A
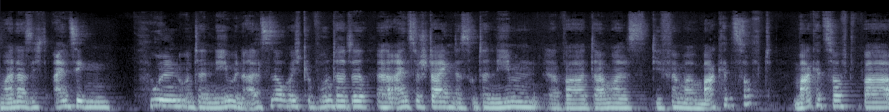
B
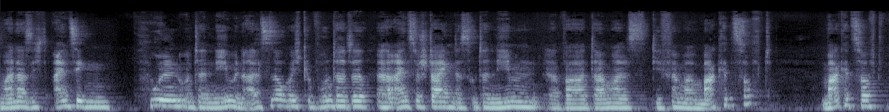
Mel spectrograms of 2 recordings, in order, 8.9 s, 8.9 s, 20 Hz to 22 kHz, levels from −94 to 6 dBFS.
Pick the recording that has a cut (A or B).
A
